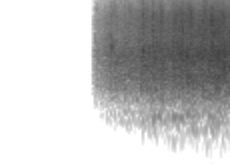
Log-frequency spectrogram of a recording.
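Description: Silence, then audience applause comes in about a second in and grows louder.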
